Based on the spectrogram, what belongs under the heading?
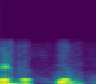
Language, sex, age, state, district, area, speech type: Urdu, male, 30-45, Bihar, Gaya, urban, conversation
